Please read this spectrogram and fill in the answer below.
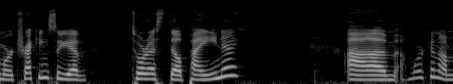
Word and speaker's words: Torres: So you have Torres del Paine. I'm working on my pronunciation here. Torres. Okay, well. Can you roll your R's? It's not as well like Torres.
